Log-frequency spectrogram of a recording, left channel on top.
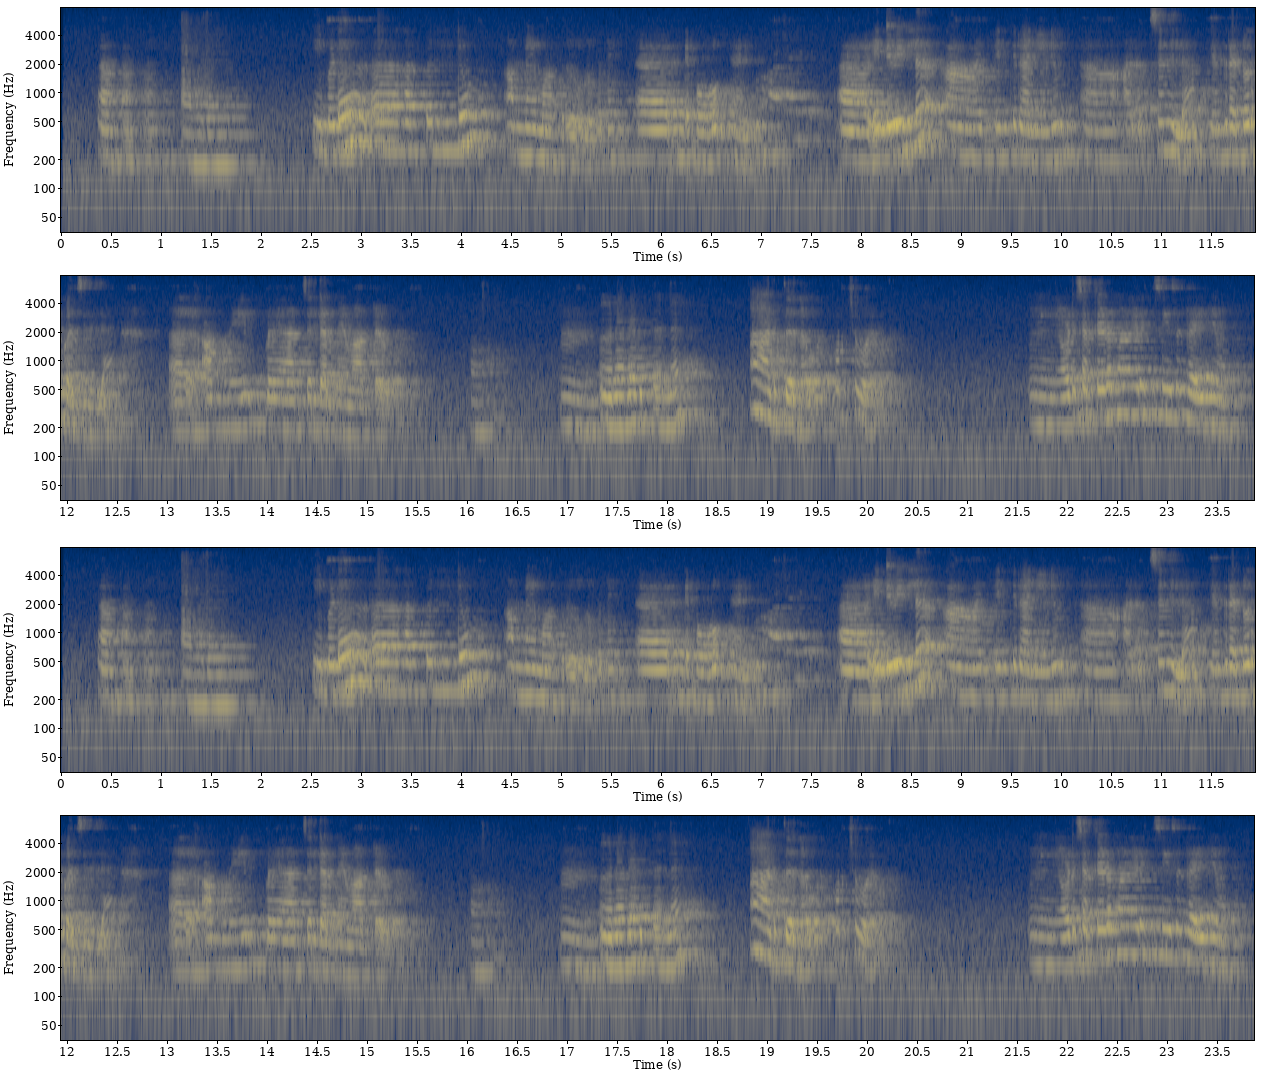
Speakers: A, on the left; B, on the left.
A: ആഹ് ആഹ് ആഹ്
B: അവിടെ
A: ഇവിടെ ഏ ഹസ്ബൻറ്റും, അമ്മയും, മാത്രേള്ളൂ പിന്നെ ഏ എന്റെ മോളും ഞാനും
B: ആഹ്
A: ആഹ് എന്റെ വീട്ടില് ആഹ് എനിക്കൊരു അനിയനും അച്ഛനില്ല ഞക്ക് രണ്ടൂർക്കും അച്ഛനില്ല
B: ആഹ്
A: ഏ അമ്മയും അച്ഛന്റെ അമ്മേയും മാത്രേള്ളൂ
B: ആഹ്
A: ഉം
B: വീട് അവിടെ അടുത്ത്ന്നെ
A: ആഹ് അടുത്ത് തന്നെ കുറച്ച് പോയാമതി ഉം അവിടെ ചക്കടെ മങ്ങേടെക്കെ സീസൺ കഴിഞ്ഞോ?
